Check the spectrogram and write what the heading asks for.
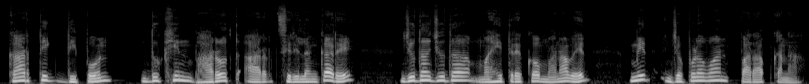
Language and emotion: Santali, neutral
